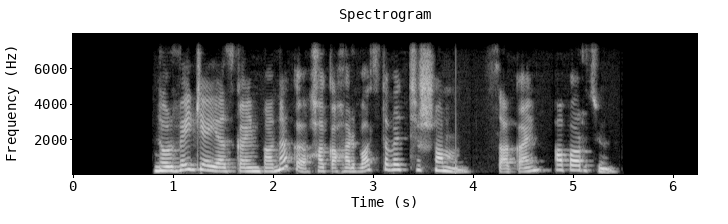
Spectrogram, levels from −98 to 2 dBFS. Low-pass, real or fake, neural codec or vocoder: 7.2 kHz; fake; autoencoder, 48 kHz, 128 numbers a frame, DAC-VAE, trained on Japanese speech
